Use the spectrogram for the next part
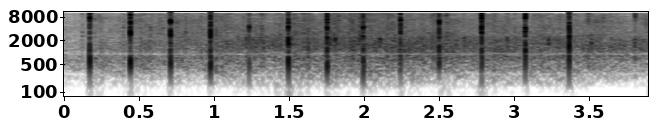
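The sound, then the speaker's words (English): An audience in a church applauds at a speaker's request, a dense wash of clapping with sharp individual claps standing out in a fairly steady, quick rhythm at moderate loudness, with no one talking. “Now, why did you clap?”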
